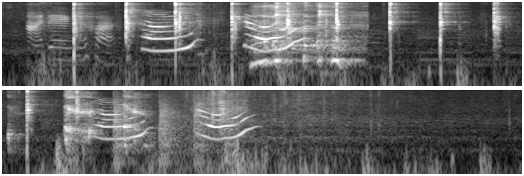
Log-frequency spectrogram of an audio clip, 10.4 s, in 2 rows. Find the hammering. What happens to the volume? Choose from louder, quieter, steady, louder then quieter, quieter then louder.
louder then quieter.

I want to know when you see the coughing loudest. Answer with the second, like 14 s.
3 s.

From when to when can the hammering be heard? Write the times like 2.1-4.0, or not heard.
0.2-7.6.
